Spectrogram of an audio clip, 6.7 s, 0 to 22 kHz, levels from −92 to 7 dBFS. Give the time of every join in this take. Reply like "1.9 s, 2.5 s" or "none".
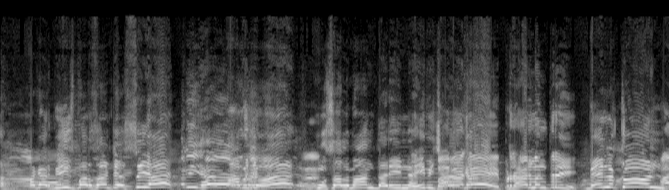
1.8 s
